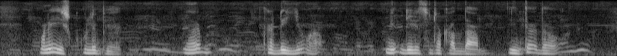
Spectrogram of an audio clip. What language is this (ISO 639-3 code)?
sat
